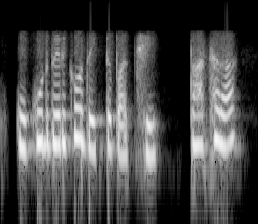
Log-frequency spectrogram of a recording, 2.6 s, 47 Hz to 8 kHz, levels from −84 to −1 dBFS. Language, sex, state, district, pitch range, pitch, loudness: Bengali, female, West Bengal, Jalpaiguri, 255-295 Hz, 280 Hz, -13 LUFS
